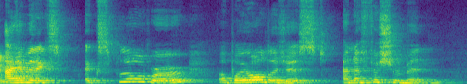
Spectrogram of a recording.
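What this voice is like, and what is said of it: Poor put-on British accent. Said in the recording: “I don't know why I just sounded like Bernie ... You would think my British accent would get better ... I have a shit British accent”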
